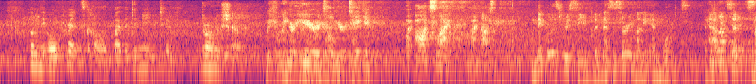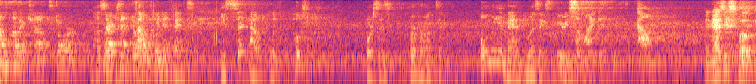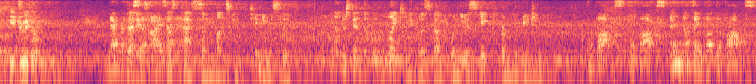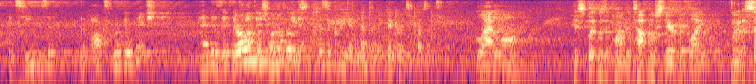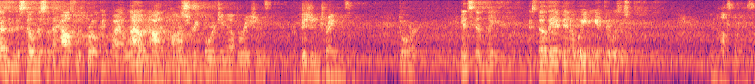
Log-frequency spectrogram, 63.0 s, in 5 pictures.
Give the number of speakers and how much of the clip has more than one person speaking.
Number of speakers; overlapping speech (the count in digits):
4, about 10%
